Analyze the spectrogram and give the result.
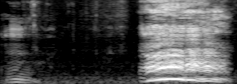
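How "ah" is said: powerful roar. Pretend. Power surge yell.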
